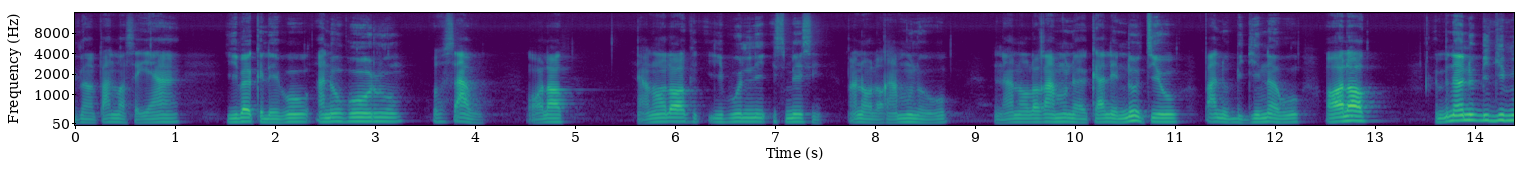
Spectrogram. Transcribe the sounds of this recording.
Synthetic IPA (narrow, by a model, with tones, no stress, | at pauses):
ba˨m˨pa˦no˨se˨ka˦ | i˦βa˦ke˨le˨βo˦a˨no˦bo˦ɾu˦ | o˦sa̰˦˨bu˨ | o̰˨lo˦k̩̚˨ | na̰˨no˦lo˦ki˦bu˦lni˦i˨si˦me˦si˨pa̰˦no˨lo˨ka˨mu˦no˨wo˦˨ | na˨no˦lo˦ka˦mu˦na˨ka˦le˨no˦˨ti˦o˦ | pa˦no˨bi˨ɡi˦na˨βo˦ | o˨˦lo˦k | mi˦na˦nu˦bi˦ɡi˦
